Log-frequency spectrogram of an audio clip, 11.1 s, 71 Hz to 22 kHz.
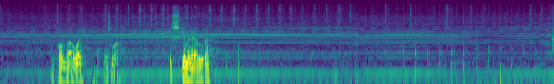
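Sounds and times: faint irregular ticks: 0:00.0 - 0:11.0
hair clippers humming: 0:00.0 - 0:11.0.

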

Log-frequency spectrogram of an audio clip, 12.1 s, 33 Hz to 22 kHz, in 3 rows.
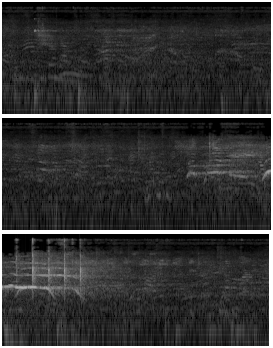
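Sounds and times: faint chatter of voices: 0:00.0 - 0:12.0.

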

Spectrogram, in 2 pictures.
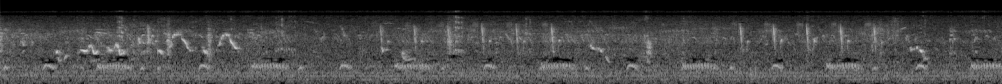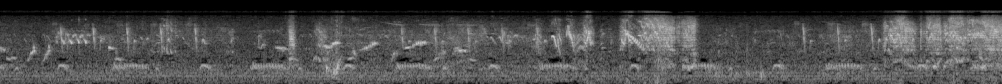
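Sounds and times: birds chirping and trilling: 0:00.0 - 0:20.0
low repeating bird call: 0:00.0 - 0:20.0.

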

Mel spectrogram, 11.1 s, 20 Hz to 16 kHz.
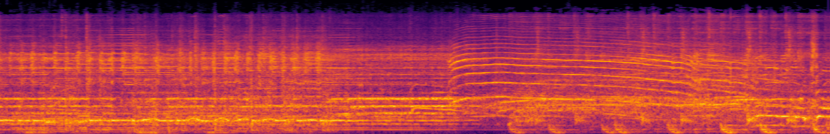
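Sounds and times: drum strokes: 0:00.0 - 0:11.0
world fusion band playing: 0:00.0 - 0:11.0.

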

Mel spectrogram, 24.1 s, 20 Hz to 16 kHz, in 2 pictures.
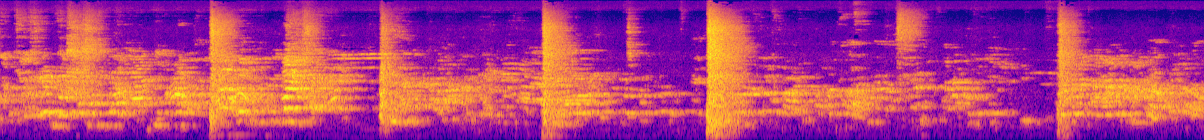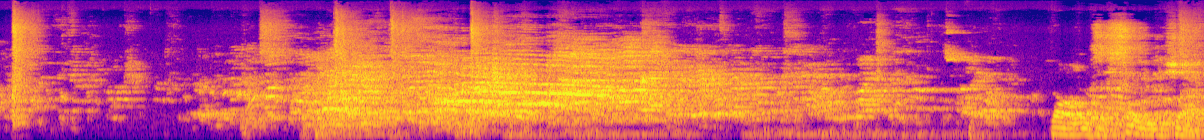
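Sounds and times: people shouting and talking: 0:00.0 - 0:24.0.

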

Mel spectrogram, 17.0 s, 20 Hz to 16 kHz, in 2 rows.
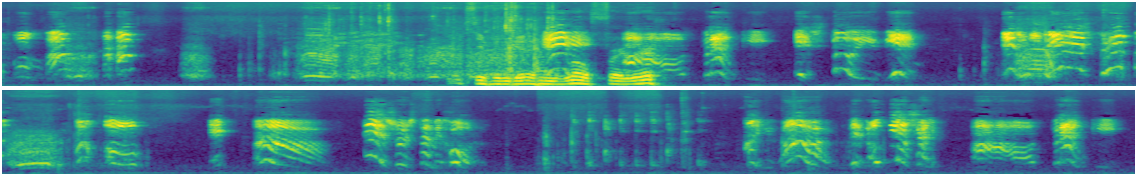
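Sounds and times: toy speaking in cartoon voice: 0:00.0 - 0:01.1, 0:02.3 - 0:12.2, 0:14.0 - 0:17.0
toy giggles: 0:00.0 - 0:01.6, 0:07.5 - 0:10.9.

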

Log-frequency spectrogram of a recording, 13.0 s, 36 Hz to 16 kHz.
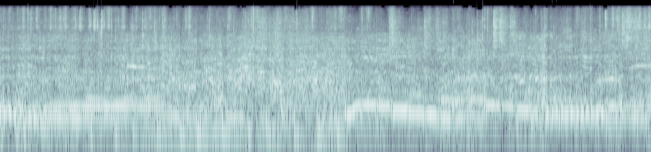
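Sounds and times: crowd chatter: 0:00.0 - 0:13.0
live street music: 0:00.0 - 0:13.0.

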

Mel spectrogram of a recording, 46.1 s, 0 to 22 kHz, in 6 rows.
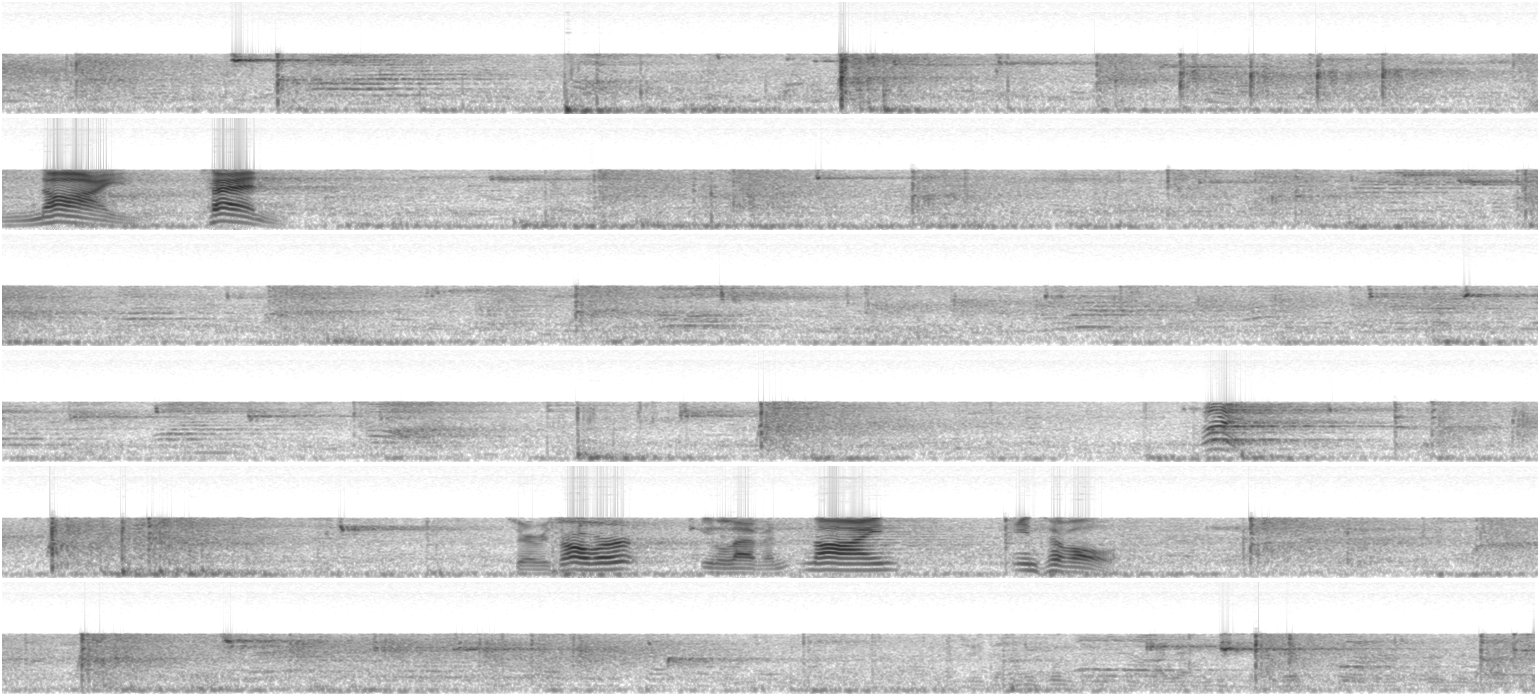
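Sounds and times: rackets hitting shuttlecock: 0:00.0 - 0:01.6, 0:02.8 - 0:07.8, 0:09.3 - 0:15.8, 0:16.5 - 0:21.2, 0:25.7 - 0:27.6, 0:28.8 - 0:34.3, 0:35.1 - 0:45.1, 0:45.7 - 0:46.0
shoes squeaking on court: 0:00.4 - 0:07.9, 0:09.1 - 0:27.4, 0:28.8 - 0:46.0.

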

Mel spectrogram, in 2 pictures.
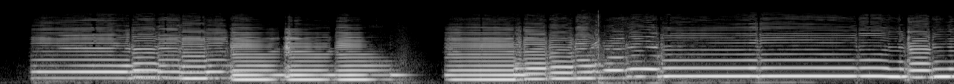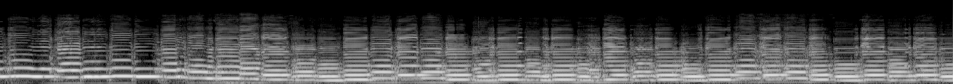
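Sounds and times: solo cello melody: 0:00.0 - 0:19.0.

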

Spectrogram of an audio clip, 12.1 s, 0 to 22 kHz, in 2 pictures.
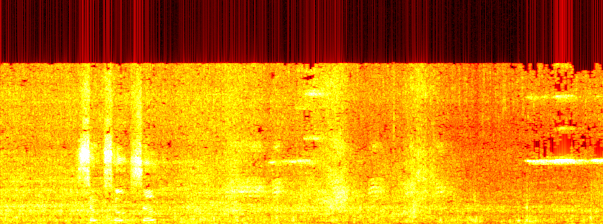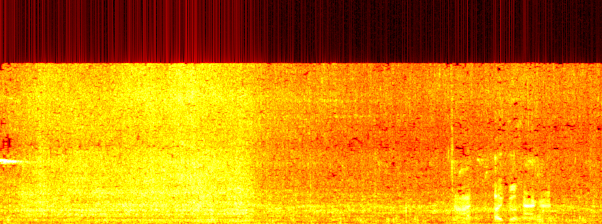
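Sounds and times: motorcycle engine cruising: 0:00.0 - 0:12.0
wind buffeting microphone: 0:00.0 - 0:12.0.

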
